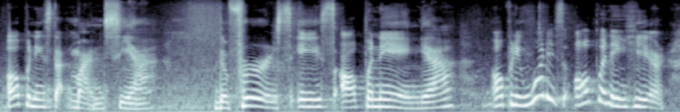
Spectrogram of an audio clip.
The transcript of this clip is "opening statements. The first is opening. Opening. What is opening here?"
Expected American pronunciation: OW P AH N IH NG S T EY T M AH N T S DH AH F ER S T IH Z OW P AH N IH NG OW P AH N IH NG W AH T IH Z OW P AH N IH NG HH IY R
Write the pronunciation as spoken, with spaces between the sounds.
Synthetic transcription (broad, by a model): OW P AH N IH NG S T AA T M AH N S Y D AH F ER S T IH S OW P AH N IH NG OW P AH N IH NG W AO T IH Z OW P AH N IH NG HH IY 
